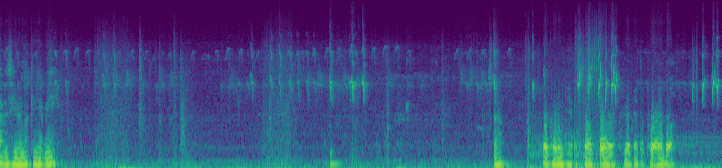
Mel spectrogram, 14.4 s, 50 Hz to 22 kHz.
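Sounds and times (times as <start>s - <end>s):
speech: 0.0s - 1.2s, 10.9s - 13.6s
nestling birds begging calls in a nest: 0.7s - 14.4s
steady low hum: 9.8s - 14.4s.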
